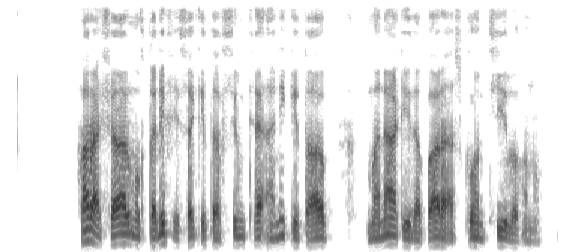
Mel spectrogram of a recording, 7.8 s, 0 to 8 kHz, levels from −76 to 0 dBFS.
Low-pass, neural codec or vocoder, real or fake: 7.2 kHz; codec, 16 kHz, 4 kbps, FreqCodec, larger model; fake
